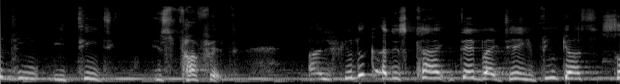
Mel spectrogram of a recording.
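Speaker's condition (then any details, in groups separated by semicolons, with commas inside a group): Severe cerebral palsy; uses wheelchair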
